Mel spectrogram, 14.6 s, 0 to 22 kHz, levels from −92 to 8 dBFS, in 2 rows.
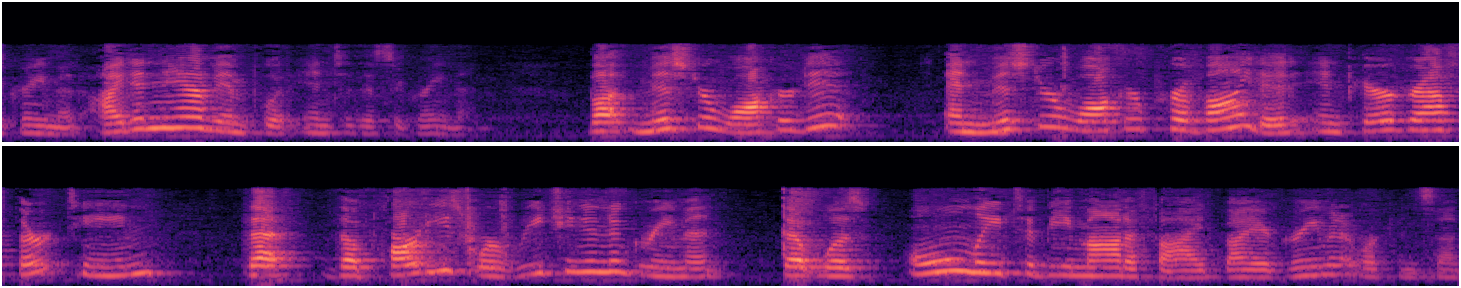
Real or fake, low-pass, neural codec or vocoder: real; 7.2 kHz; none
